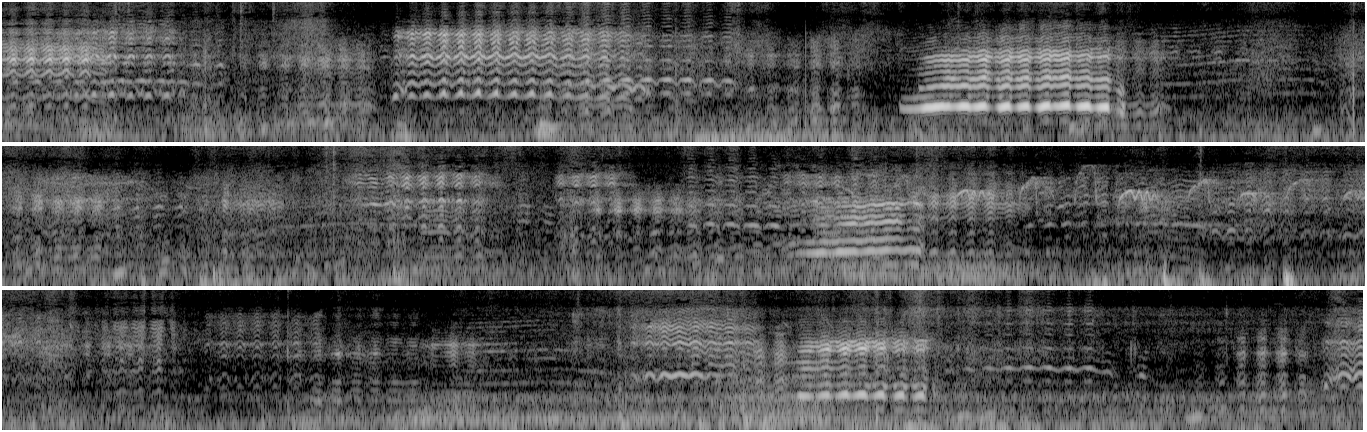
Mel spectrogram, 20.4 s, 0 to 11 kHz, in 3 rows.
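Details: Black goats on a farm in Gimhae, South Gyeongsang, Korea, recorded 12 July 2024; several nasal, wavering bleats from more than one animal come in bursts, the loudest near the middle, with quieter bleats answering between them over steady background noise.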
